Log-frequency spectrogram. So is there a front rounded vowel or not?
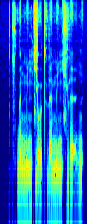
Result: no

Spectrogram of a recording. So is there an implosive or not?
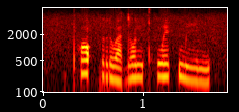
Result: no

